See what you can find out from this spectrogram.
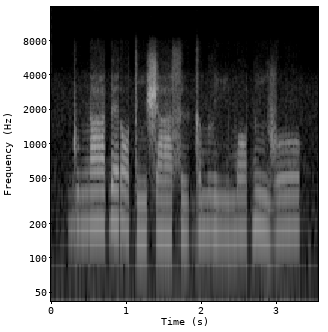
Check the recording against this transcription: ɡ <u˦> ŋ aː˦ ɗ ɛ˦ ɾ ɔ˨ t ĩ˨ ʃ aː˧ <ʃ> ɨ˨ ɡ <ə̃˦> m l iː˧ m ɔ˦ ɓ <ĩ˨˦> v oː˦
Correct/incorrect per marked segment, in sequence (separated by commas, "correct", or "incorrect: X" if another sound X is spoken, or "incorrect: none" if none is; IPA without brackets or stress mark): correct, incorrect: s, incorrect: ə˦, incorrect: ĩ˦˨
